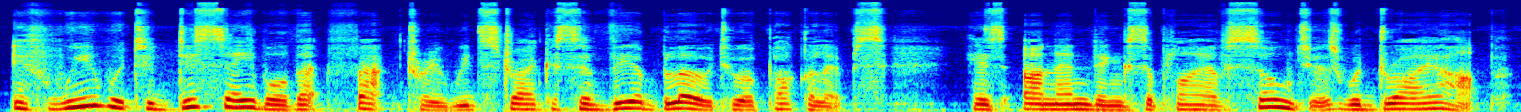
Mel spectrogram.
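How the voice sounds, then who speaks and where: An actress playing a composed, serious heroine in a video game, measured and articulate. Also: female voice, lowish voice, darkish tone, slight background noise, close to an everyday voice. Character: composed, serious woman hero discussing strategy.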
